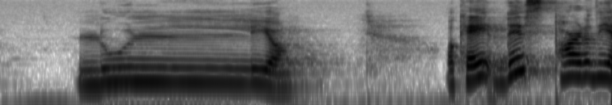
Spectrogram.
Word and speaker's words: luglio: Famiglia, figlio, figlio, figlio, coniglio, coniglio, coniglio, luglio, luglio, luglio.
